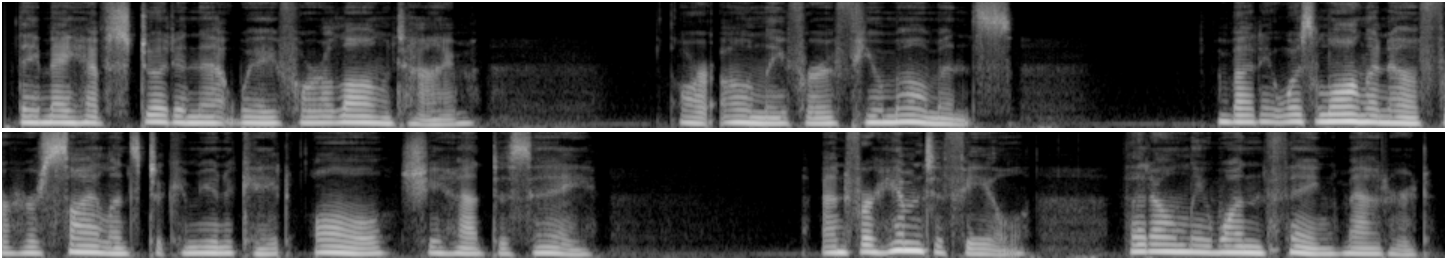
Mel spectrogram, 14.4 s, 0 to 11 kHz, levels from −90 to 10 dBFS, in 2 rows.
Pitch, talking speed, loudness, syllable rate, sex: 145 Hz, 175 wpm, -18 LUFS, 5.2 syllables/s, female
